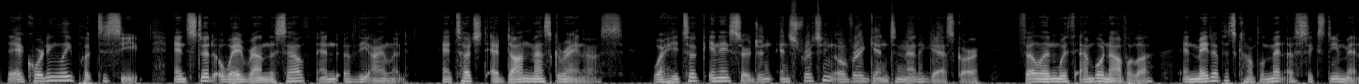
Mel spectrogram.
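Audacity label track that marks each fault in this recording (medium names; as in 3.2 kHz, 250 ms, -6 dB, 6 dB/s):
7.560000	9.440000	clipped -23.5 dBFS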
